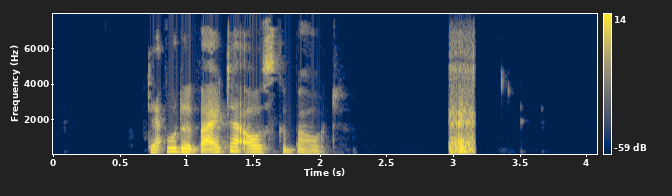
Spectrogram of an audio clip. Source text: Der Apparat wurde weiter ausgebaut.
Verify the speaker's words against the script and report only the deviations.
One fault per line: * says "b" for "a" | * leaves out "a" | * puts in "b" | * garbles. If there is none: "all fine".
* leaves out "Apparat"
